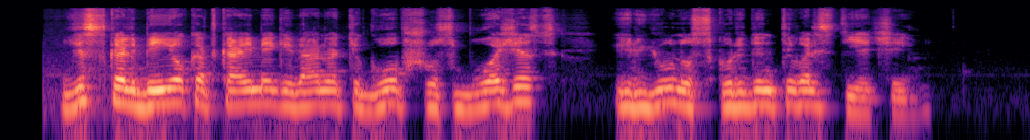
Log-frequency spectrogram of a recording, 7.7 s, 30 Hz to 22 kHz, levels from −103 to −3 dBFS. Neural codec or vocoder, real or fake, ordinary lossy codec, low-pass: none; real; Opus, 64 kbps; 14.4 kHz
